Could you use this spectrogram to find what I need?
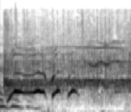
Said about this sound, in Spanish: Vamos, otro aplauso, otro aplauso que debutaron.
